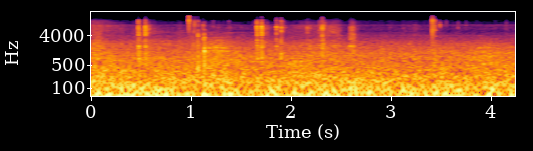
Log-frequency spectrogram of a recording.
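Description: Keys clatter in quick irregular bursts as HTML is typed on a computer keyboard, crisp clicks standing out over a steady background hiss, with no talking.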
